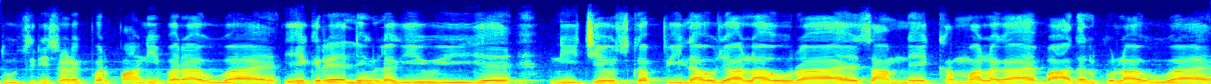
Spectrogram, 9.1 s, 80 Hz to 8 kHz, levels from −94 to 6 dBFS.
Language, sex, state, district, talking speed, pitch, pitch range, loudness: Hindi, male, Chhattisgarh, Bastar, 180 wpm, 130 Hz, 130-140 Hz, -18 LUFS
